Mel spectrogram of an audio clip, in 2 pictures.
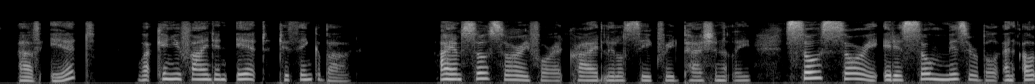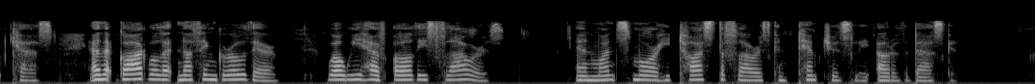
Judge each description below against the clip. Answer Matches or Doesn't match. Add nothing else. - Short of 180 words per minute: Matches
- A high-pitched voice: Matches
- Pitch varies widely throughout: Doesn't match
